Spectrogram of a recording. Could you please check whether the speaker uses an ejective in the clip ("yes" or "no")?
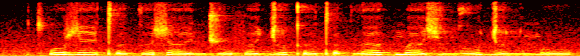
yes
